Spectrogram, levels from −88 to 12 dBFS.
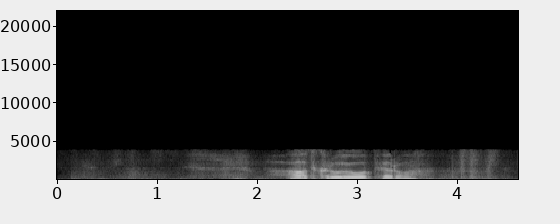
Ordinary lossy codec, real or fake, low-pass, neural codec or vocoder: AAC, 16 kbps; fake; 7.2 kHz; codec, 16 kHz, 0.3 kbps, FocalCodec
